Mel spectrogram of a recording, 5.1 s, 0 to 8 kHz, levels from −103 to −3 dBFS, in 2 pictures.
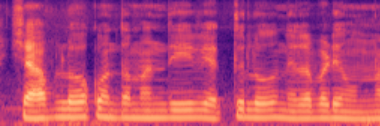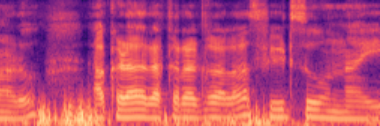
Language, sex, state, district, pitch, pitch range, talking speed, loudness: Telugu, male, Telangana, Adilabad, 135 Hz, 125-140 Hz, 105 wpm, -21 LUFS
